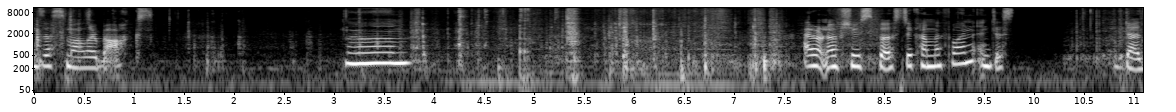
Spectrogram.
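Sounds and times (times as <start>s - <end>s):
cardboard packaging rustling: 1.6s - 8.6s, 10.3s - 11.0s.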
